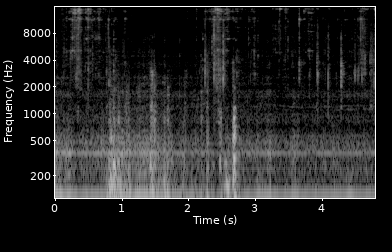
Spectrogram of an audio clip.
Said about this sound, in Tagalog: may nakita nga akong tali ng susi dito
